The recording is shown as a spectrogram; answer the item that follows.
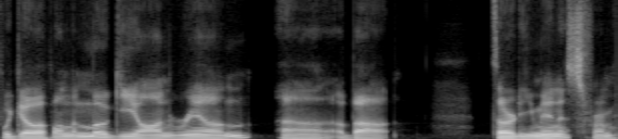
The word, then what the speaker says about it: Mogollon: But it is spelled Mogollon, but because it's a Spanish name, the two L's make a Y sound, Mogollon, but there's no I in it, so we just call it Mogollon Rim.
